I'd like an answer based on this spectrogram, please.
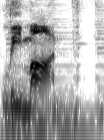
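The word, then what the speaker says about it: León: last syllable but here the accent mark on the o tells us to stress the last syllable instead so it's pronounced Leon next take the word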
